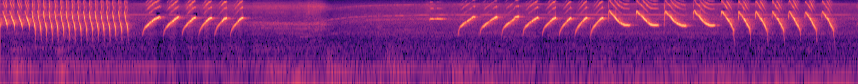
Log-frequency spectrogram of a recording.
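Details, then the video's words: Canary song used to teach young birds: a dense buzzy trill, then rows of quick rising whistled notes repeated several times a second, a brief pause, and more rapid upslurs building to the end. "Kenari Gacor Panjang !! Masteran Burung Kenari PAUD dan Pancingan Kenari MACET BUNYI"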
